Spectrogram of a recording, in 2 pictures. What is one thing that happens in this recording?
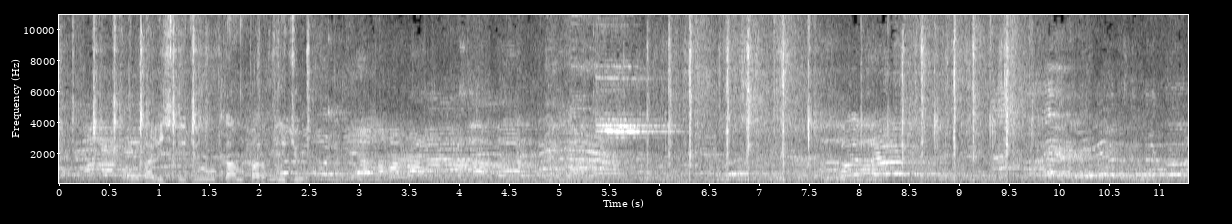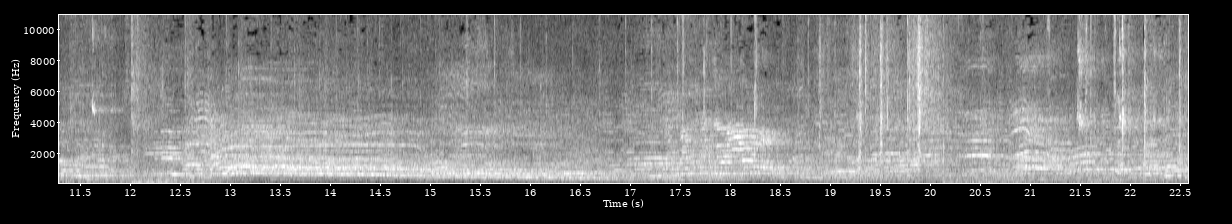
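A large crowd cheers and shouts in an echoing indoor hall.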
